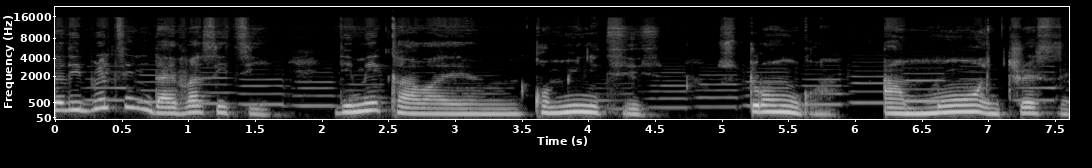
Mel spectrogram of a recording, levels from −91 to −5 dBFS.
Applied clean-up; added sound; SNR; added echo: none; Wind instrument, woodwind instrument; 19 dB; none.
